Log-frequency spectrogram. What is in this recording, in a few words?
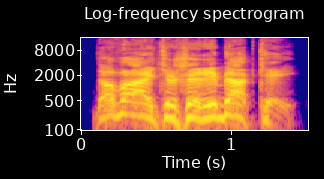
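Engineer jeers, Russian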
